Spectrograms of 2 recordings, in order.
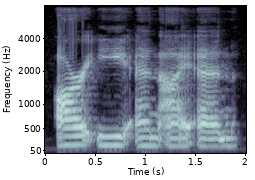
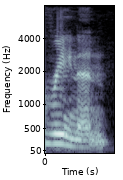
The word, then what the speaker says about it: renin: have all right okay is the correct pronunciation of the word re n i n renin or reenan renan I think based on my understanding but I'm not sure you cannot CW me on that because I'm from Taiwan I think people pronounce it both ways all of the time I don't think there is a correct way yeah I prefer the first one the first one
